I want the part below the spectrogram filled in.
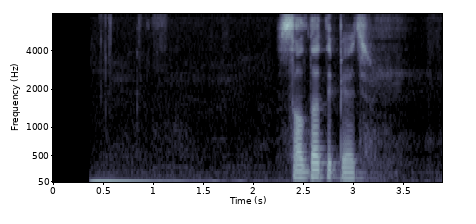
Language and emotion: Russian, neutral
